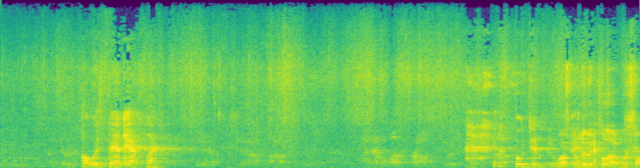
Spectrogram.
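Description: An elderly woman speaks into a microphone in a room.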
